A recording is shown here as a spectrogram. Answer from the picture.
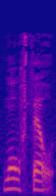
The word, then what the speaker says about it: Wolfelt: Wolfelt. It's spelled W-O-L-F-E-L-T.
